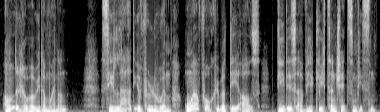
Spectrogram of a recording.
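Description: A man telling a fairy tale in a lively, folksy, dialect-tinged way. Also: medium pitch, gravelly, slightly rough, dry recording. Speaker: storyteller. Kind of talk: spoken fairy tale narration.

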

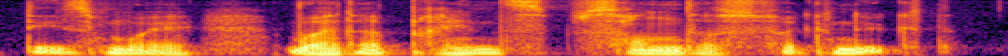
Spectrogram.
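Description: Gravelly storyteller man. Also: on the low side, moderate pace, mellow, no room sound, studio quality. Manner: dialect-tinged, homely narration with fillers. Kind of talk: folk tale storytelling.

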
